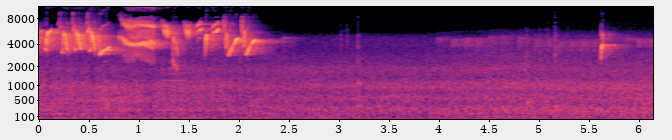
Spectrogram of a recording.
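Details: A grey-crowned goldfinch delivers two seconds of fast, high chattering twitters and trills, then falls quiet apart from one thin sharp note near the end.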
